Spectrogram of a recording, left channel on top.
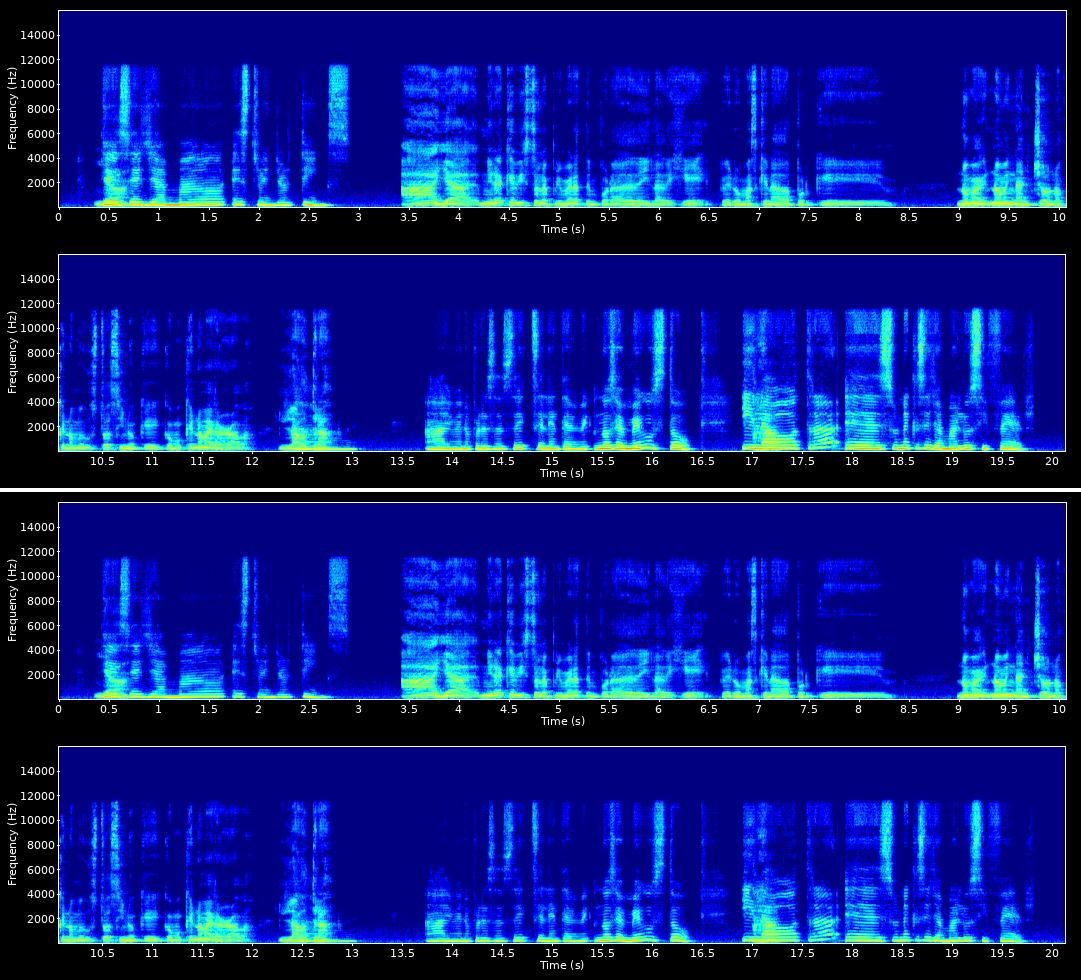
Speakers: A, in the centre; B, on the left.
A: ya.
B: que se llama Stranger Things.
A: Ah, ya. Mira que he visto la primera temporada de ahí la dejé, pero más que nada porque no me, no me enganchó, no que no me gustó, sino que como que no me agarraba. Y la
B: Ah,
A: otra,
B: Ay, bueno, pero esa es excelente. a mí me- no sé, me gustó. Y
A: ajá.
B: la otra es una que se llama Lucifer.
